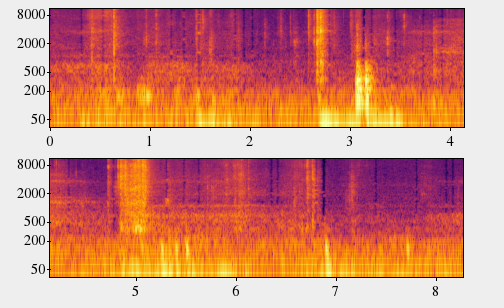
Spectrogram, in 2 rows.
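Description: Faint tearing and rustling of the shiny foil wrapper of a 2020 Panini Donruss Diamond Kings card pack as it is ripped open. There are two short rips, about three and five seconds in, with a soft low thump just after the first.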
